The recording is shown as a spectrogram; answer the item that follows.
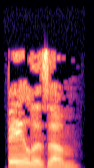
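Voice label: "baalism", British English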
